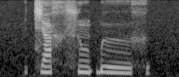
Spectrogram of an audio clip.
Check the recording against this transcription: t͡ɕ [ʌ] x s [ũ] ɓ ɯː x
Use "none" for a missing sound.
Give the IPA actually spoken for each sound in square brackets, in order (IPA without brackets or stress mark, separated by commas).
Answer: a, ũ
